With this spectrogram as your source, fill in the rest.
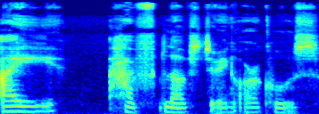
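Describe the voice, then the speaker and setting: The voice belongs to a woman. She is soft-spoken. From United Kingdom. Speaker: tarot and oracle card reader. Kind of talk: intro talk to camera.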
